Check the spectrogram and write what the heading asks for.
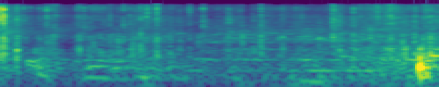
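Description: Foil potato chip bag crinkling in quick fine clicks as it is handled, with faint music and voices behind it.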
